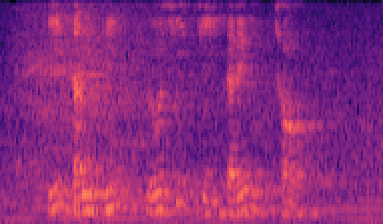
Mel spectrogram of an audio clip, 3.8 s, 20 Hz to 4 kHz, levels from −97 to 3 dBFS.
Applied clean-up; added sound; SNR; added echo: none; Motor vehicle (road) / Engine; 10 dB; reverberation time 1.0 s.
